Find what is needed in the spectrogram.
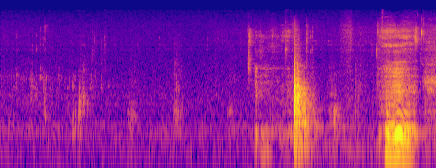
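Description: A person sipping and swallowing tea from a glass mug, faint small mouth and swallowing sounds, then louder gulps or breaths about four seconds in and a sharp knock of the glass mug set down on a wooden table. A short voiced sound of appreciation comes near the end.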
